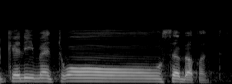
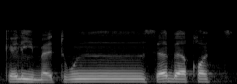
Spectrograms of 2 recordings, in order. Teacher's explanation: هنا ولولا كلمة سبقت، كلمة سبقت تنوين بعد السين إخفاء حقيقي، والسين حرف مرقق، فلا حاجة لتفخيم الغنة · Shown in: second take · فلا تقول كلمة سبقت، لأنك إذا فعلت ذلك قد توهم السامع أن الحرف الذي يليه واحد من حروف الاستعلاء، حروف التفخيم اللي هي خص ضغط القذ، فقول كلمة رقق الغنة، كلمة سبقت.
